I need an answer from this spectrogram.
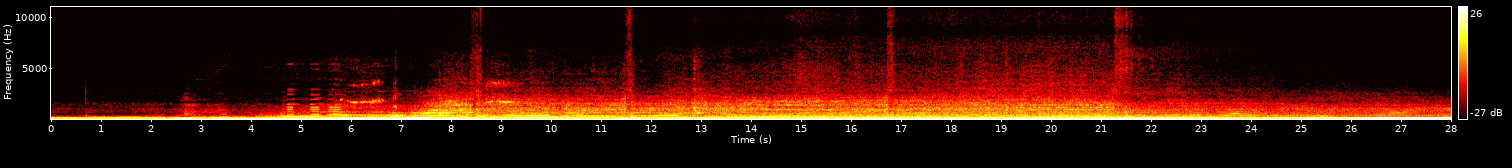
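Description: Ford Focus performance car's engine, heard from inside the cabin, accelerating hard. The pitch climbs for a few seconds, breaks at a gear change about seven seconds in, then climbs again more slowly and holds at high revs before settling to a steadier drone near the end.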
